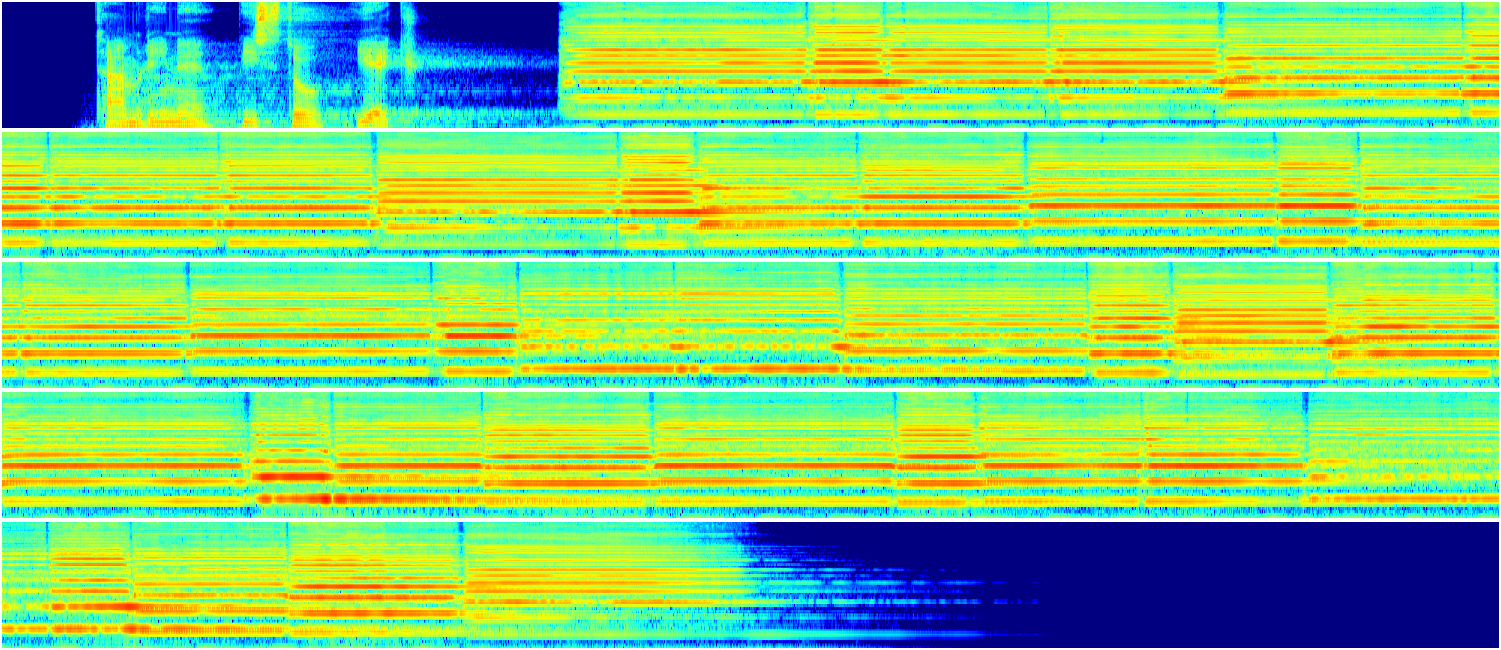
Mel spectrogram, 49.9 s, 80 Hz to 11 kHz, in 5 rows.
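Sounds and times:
bowed fiddle playing held notes: 3.7s - 45.8s.

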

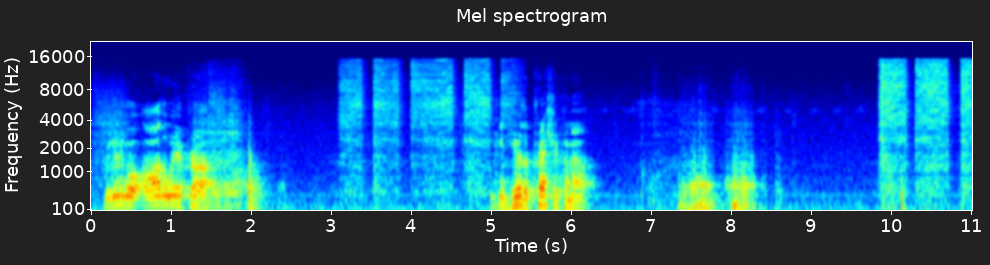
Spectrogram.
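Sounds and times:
aerosol spray can hissing: 3.1s - 5.4s, 9.8s - 11.0s.

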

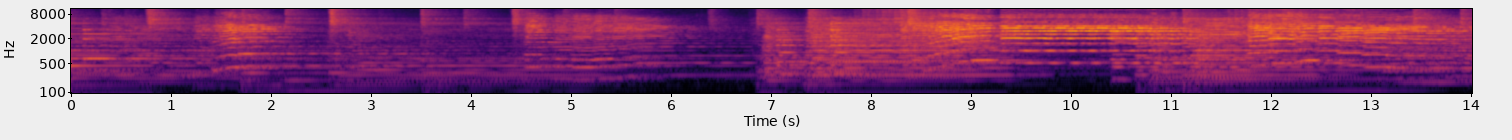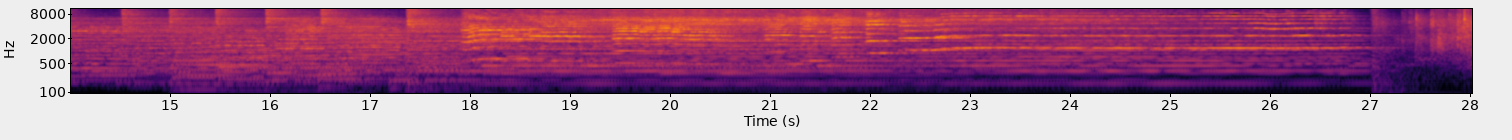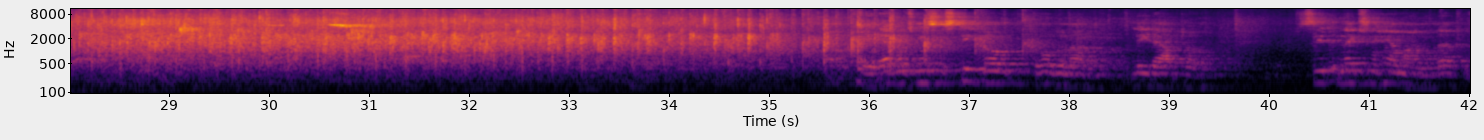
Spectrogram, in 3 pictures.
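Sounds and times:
brass: 0.0s - 28.0s
big band playing held chord: 0.0s - 30.5s
drums: 0.0s - 32.4s
horn line sliding up: 10.7s - 27.1s.

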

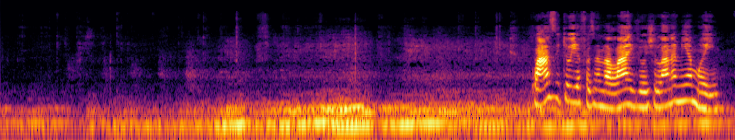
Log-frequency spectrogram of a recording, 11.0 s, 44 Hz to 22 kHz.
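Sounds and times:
low rumble: 0.0s - 11.0s
scissors cutting paper: 2.7s - 4.6s.

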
